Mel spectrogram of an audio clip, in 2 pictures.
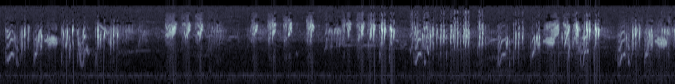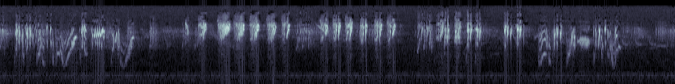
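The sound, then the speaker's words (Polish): Common house martin calls, a steady stream of quick, soft chirps and twitters in rapid bursts, clear over a faint low hum, with no talking. “Oknówka odzywa się podobnie, ale jej głos jest bardziej soczysty niż dymówki.”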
